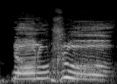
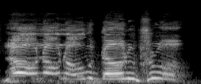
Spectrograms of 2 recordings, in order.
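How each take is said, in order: First: High, soft "Donald Trump" with the stress on Donald; mock repeat. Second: High, drawn-out "no, no, no, Donald Trump"; mock correction. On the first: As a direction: toss the name off high and quiet. Repeats the name to himself. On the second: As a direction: sing it up high and stretch it slowly, mocking. Correcting him in the retold argument.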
